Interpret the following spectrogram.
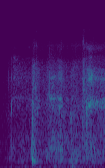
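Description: A hiker's footsteps on a dirt trail, with backpack and clothing rustling as she walks, and one sharper knock about half a second in.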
